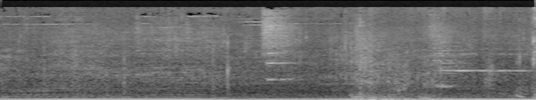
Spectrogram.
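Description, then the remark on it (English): A garbage truck idles right outside the driveway on a moist, cool morning with a heavy low engine rumble, then a sharp hiss of air brakes and clanking mechanical noises as it works. “There's our garbage truck right outside the driveway there.”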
